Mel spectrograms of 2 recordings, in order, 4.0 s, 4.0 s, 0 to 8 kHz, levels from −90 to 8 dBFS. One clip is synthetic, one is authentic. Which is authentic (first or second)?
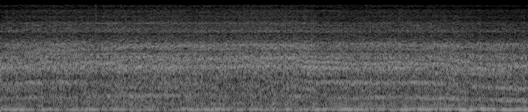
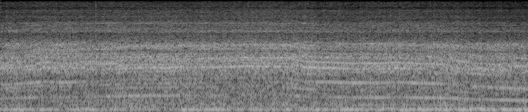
second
